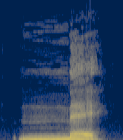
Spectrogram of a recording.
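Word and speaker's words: mes: So for the phonetical or pronunciation aspect of it then remember that this uh s here combined will give you the sound e. Okay. So you'll pronounce it like me.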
